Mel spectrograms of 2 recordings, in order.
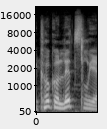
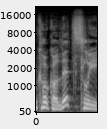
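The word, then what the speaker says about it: cocoliztli: If you watched my video about surviving the Aztec Empire, you know that funny little TL pronunciation, the sound, is on purpose.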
